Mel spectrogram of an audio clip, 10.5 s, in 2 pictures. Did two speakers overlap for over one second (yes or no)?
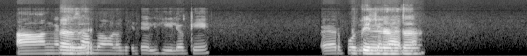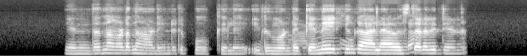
yes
